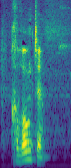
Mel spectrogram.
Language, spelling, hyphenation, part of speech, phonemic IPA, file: Dutch, gewoonte, ge‧woon‧te, noun, /ɣəˈʋoːn.tə/, Nl-gewoonte.ogg
- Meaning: 1. wont, habit, custom 2. custom, tradition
